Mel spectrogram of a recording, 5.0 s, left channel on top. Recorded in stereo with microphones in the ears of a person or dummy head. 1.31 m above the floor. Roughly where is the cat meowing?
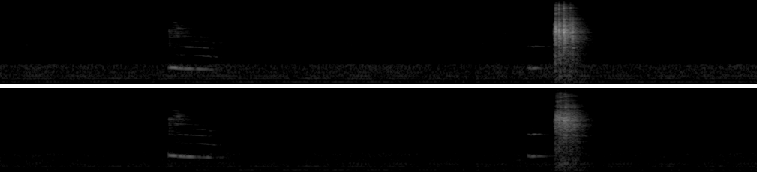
Centre.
